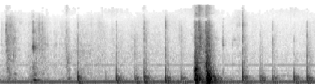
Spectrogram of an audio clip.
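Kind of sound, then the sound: household object, door being opened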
